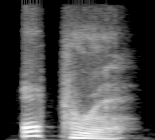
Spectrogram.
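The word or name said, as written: operation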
